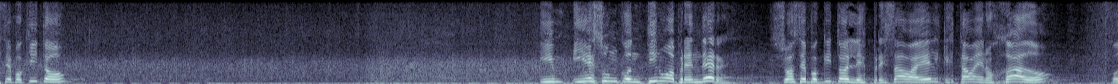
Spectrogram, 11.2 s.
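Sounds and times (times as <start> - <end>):
speech: 0.0 - 0.8, 5.4 - 11.1
audience applause: 0.0 - 6.7.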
